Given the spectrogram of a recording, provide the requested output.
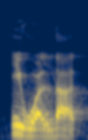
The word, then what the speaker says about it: igualdad: Like in the word mamuts, made up of two syllables, ma and muts. The last syllable, muts, is the stressed syllable.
